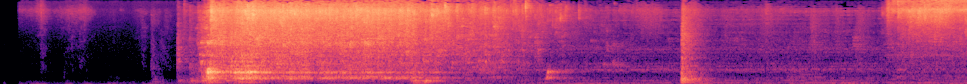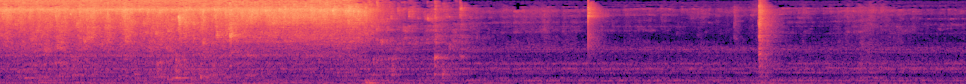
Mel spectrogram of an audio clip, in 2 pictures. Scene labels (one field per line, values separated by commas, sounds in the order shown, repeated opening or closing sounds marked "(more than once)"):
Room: bathroom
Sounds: toilet flushing, running water, light switch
